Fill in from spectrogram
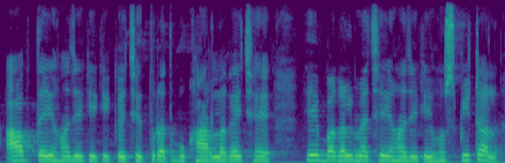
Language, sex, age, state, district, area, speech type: Maithili, female, 45-60, Bihar, Begusarai, urban, spontaneous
